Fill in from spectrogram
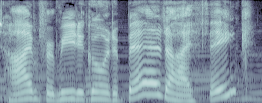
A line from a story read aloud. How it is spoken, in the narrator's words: yawned her papa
